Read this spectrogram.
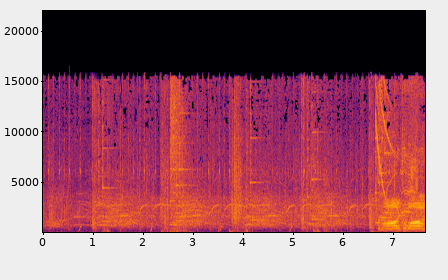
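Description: Fireworks burst with loud pops.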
